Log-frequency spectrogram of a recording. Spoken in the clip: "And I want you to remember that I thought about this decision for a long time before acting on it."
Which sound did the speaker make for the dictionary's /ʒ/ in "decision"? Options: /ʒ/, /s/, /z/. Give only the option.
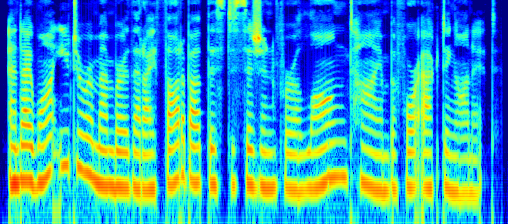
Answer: /ʒ/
